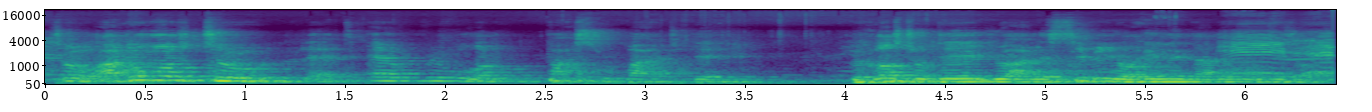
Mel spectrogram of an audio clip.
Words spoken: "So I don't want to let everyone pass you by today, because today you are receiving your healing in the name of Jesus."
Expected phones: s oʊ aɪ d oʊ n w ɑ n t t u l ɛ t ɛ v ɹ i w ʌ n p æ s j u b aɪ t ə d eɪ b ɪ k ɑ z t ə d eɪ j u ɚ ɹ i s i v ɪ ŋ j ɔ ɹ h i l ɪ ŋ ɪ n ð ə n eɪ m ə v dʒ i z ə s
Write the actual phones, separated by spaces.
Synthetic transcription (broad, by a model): s oʊ aɪ d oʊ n w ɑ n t t u l ɛ t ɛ v ɹ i w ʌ n p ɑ s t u b aɪ t ə d eɪ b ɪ k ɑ s t ə d eɪ j u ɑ ɹ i s i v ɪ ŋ j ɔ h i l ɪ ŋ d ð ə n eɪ ə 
